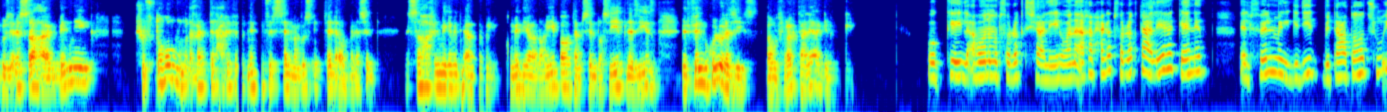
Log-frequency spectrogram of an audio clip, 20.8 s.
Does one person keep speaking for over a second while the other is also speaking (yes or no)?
no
